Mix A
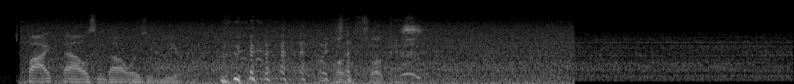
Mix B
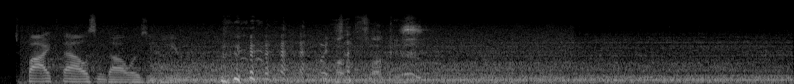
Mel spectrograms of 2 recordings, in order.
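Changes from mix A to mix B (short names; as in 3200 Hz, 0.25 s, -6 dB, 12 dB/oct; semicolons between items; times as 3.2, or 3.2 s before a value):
first sound -6.5 dB; second sound: remove HPF 650 Hz 12 dB/oct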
